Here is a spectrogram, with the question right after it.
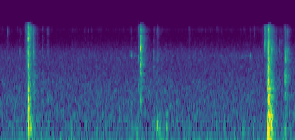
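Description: A metal knife blade carves and shaves curls off the edges of a solid black soap block held upright. Four short, crisp, bright scraping cuts stand out from a quiet hiss, with the last two close together near the end.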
